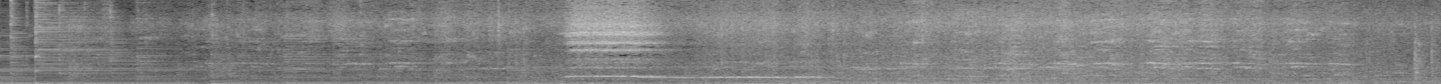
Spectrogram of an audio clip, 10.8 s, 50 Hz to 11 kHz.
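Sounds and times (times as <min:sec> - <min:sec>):
steam locomotive on cog railway rumbling: 0:00.2 - 0:10.8
steam locomotive shrill whistle blast: 0:04.2 - 0:09.4.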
